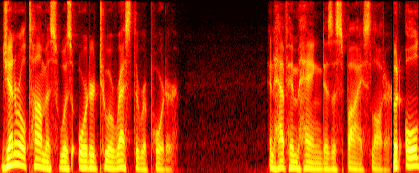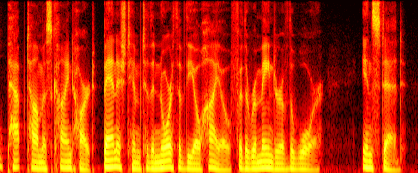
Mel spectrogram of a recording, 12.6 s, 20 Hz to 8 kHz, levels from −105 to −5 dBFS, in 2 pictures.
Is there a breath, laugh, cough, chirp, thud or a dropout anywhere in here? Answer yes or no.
no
